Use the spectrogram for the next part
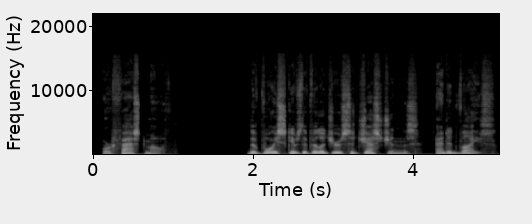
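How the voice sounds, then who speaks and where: A man narrating his own memoir in the first person, measured and reflective. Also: low voice, dry recording, clean studio sound.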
